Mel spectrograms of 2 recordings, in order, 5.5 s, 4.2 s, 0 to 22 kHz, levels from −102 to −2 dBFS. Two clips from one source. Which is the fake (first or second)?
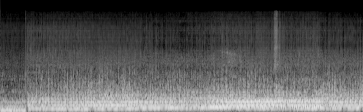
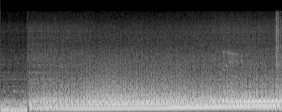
first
